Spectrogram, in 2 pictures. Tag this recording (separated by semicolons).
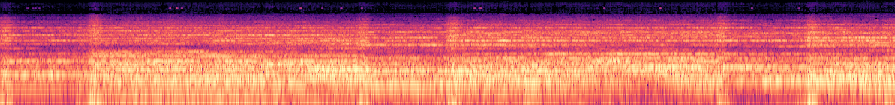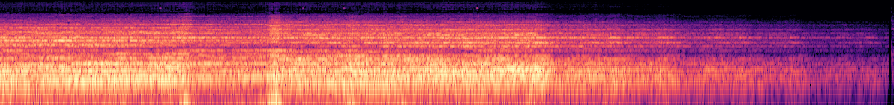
distort; distorted; music; old; short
